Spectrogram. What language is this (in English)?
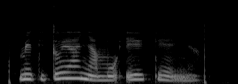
Kikuyu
